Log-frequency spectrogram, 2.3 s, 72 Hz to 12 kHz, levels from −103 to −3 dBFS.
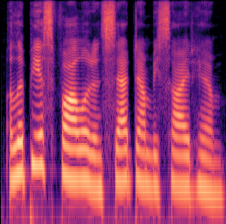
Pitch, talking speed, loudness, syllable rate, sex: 190 Hz, 185 wpm, -19 LUFS, 6.1 syllables/s, female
